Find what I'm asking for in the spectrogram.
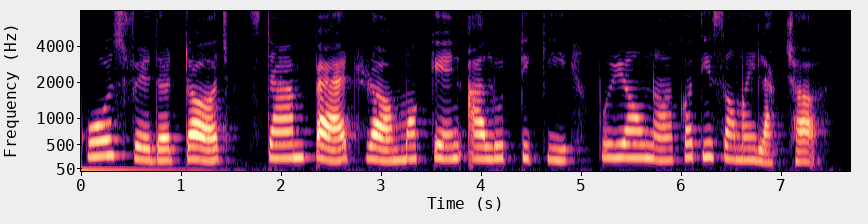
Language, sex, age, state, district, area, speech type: Nepali, female, 18-30, West Bengal, Darjeeling, rural, read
